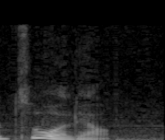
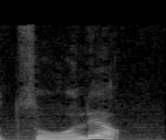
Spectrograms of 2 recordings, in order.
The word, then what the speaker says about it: 佐料: 说到佐料，很多人都不明白这个词儿，我们来解释一下：作业的作，调料的料，而加在一起呢，它的后边的这个音呢是念轻声的，也就是佐料。但我们的一些城市、一些地方呢，会把它念成叫做佐料，其实也都是可以的。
